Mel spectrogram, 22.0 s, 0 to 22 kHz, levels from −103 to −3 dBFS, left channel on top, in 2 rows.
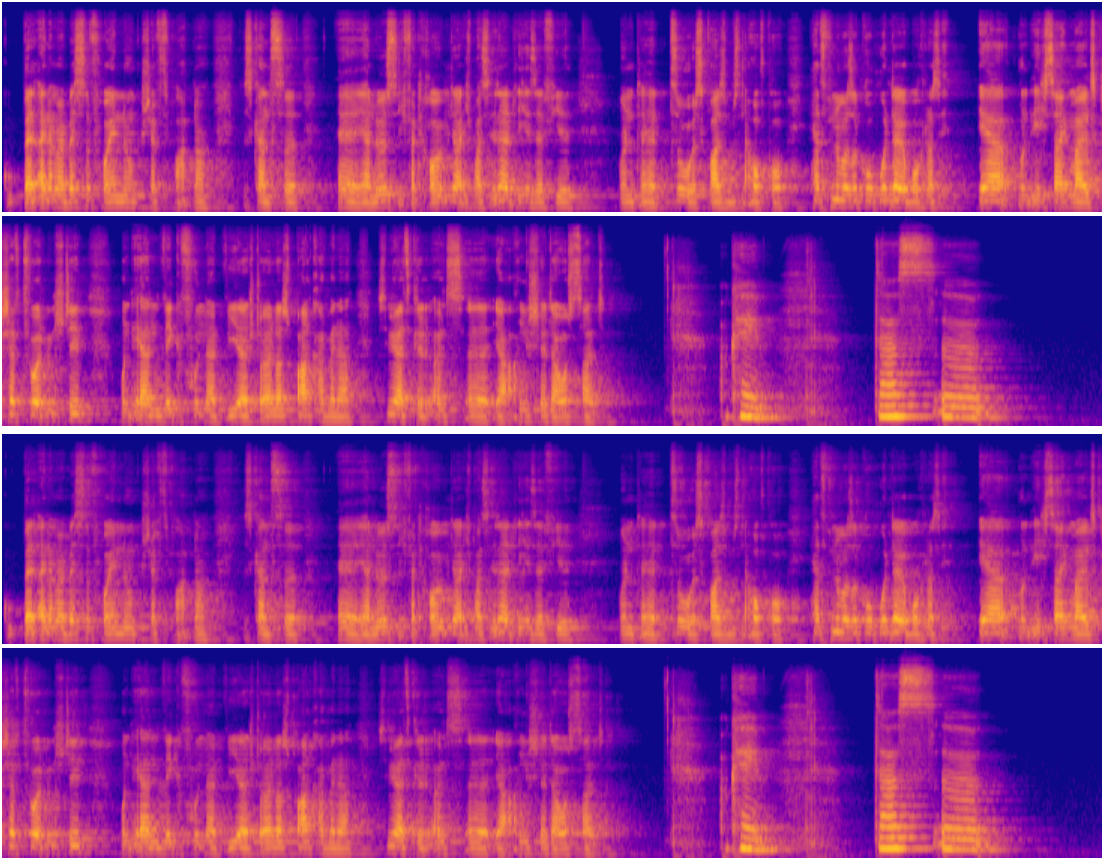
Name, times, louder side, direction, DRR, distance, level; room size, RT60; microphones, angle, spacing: voice 1, 0.0-3.0 3.3-5.7 6.2-9.5 9.8-17.0, left 2 dB, 40° left, 9 dB, 1.4 m, -29 dB
voice 2, 18.3-18.6 19.7-20.8, equal, 10° right, 7 dB, 1.5 m, -23 dB
19.0 x 16.5 x 9.3 m, 0.87 s
head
